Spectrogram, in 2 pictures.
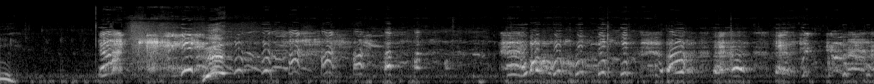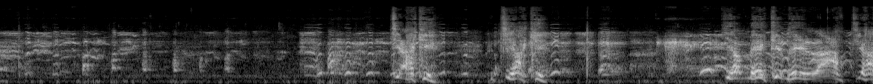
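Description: A plush toy monkey plays a laugh through a small tinny speaker.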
